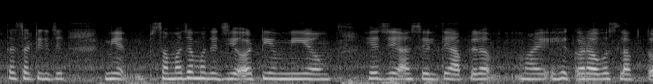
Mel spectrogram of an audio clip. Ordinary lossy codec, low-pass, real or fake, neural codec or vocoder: none; 7.2 kHz; real; none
